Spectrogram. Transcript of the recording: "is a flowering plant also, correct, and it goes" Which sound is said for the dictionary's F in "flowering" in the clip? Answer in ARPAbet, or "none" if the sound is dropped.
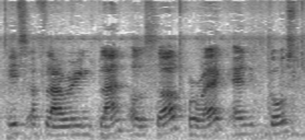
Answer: F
